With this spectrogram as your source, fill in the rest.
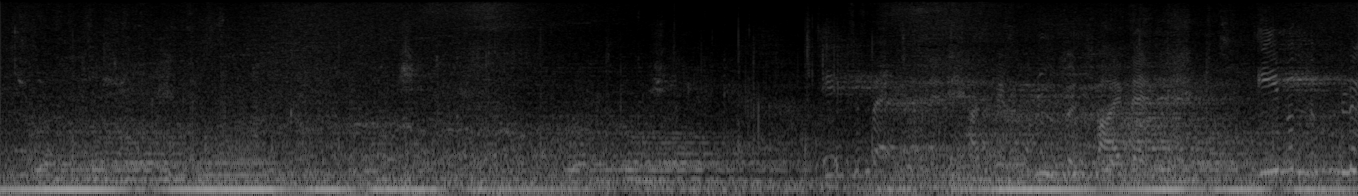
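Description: Footsteps walk slowly over stone.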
